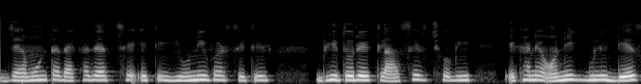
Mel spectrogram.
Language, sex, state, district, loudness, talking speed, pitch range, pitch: Bengali, female, Bihar, Katihar, -15 LUFS, 130 wpm, 185-205 Hz, 195 Hz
